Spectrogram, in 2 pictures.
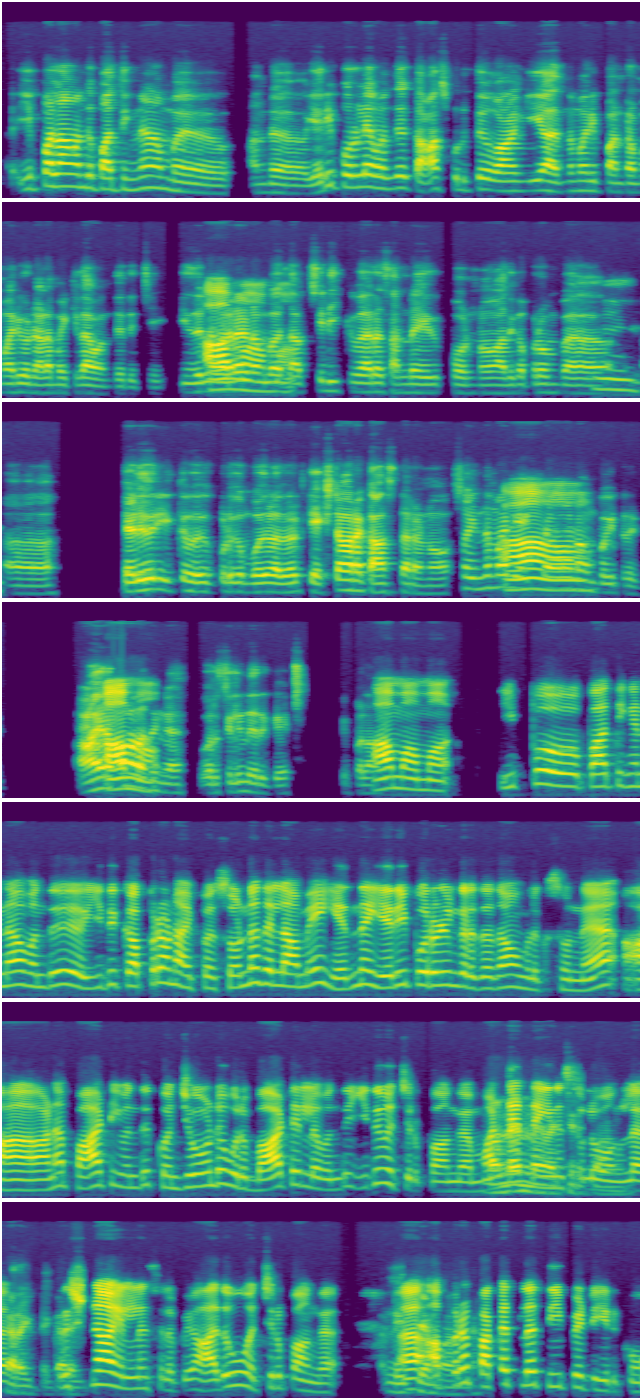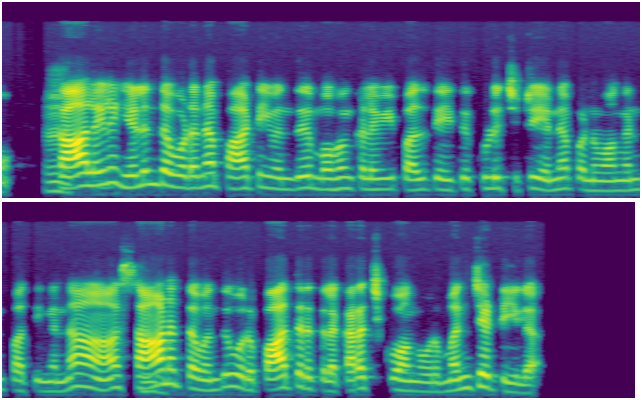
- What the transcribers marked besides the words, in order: in English: "எக்ஸ்ட்ரா"; in English: "எக்ஸ்ட்ராவா"; other background noise; "உடனே" said as "ஒடனே"; other noise
- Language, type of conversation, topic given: Tamil, podcast, சமையலைத் தொடங்குவதற்கு முன் உங்கள் வீட்டில் கடைப்பிடிக்கும் மரபு என்ன?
